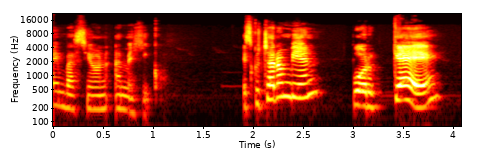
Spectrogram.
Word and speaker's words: por qué: ¿Por qué? As opposed to porque. Why? Because? ¿Por qué? Porque. This pair is very important in the Spanish language, so make sure that you get the pronunciation right.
